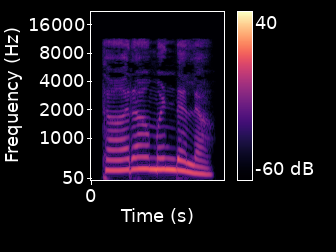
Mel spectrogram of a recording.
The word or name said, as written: ತಾರಾಮಂಡಲ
